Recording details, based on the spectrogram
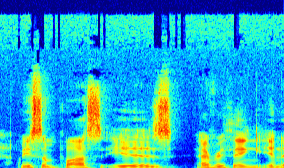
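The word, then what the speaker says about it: mise en place: that chefs have called me sand puss that's everything in its place it's French and I didn't pronounce it in a French way me some pus is everything in its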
